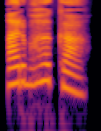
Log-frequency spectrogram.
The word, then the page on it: ಅರ್ಭಿಕ್ಕು: arbhikku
